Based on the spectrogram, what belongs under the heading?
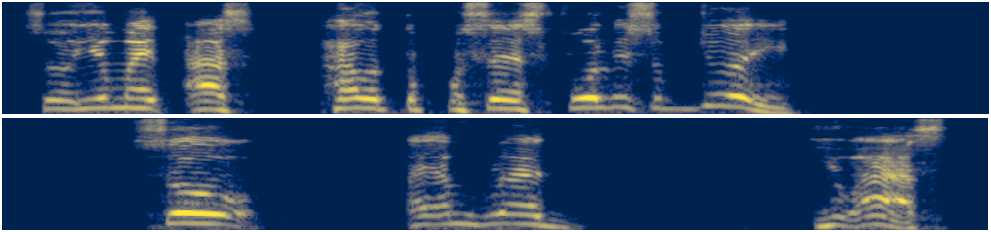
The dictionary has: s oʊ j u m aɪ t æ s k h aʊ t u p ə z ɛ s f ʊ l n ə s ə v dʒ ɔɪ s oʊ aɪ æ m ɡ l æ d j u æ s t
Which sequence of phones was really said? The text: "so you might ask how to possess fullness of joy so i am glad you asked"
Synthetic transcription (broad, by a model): s oʊ j u m aɪ t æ s k h aʊ t u p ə s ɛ s f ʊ l ə s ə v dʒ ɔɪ s oʊ aɪ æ m ɡ l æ d j u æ s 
